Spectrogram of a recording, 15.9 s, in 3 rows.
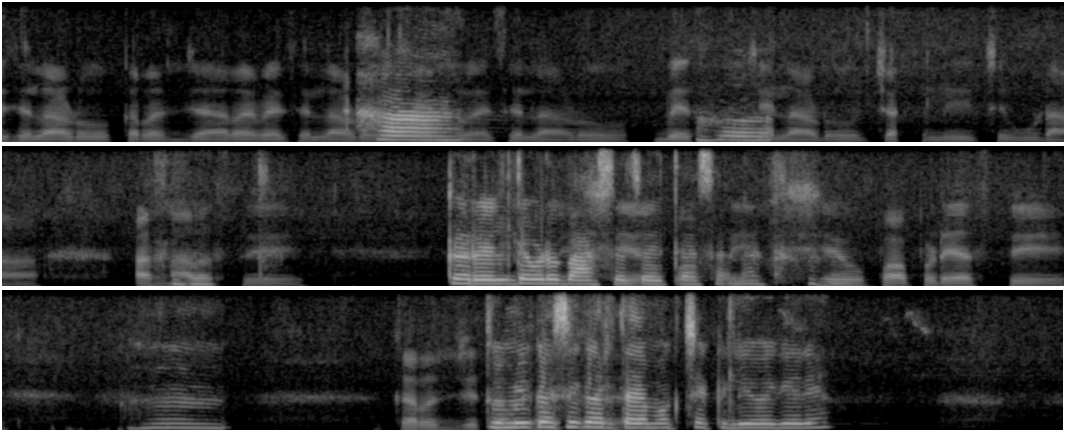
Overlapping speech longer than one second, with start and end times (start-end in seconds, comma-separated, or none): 8.0-9.5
